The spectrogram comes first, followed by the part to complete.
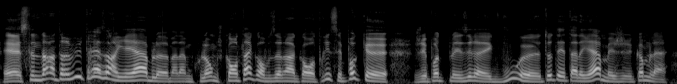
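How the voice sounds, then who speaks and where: A man's voice: a little high, very animated, fast, no echo. A man with a Quebec French accent hosting a comedy tour show outdoors, telling absurd tall tales with a straight face. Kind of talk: jokey guided tour, mock reporting.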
